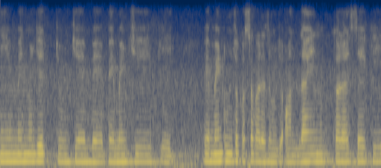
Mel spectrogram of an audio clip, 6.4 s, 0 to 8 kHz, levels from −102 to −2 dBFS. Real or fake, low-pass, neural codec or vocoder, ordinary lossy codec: fake; 7.2 kHz; codec, 16 kHz, 16 kbps, FunCodec, trained on LibriTTS, 50 frames a second; Opus, 16 kbps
